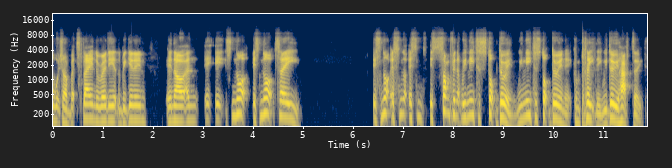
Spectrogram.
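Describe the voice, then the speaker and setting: Bright, emphatic man ranting. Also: fairly high pitch, normal speed, no echo. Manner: emphatic, repetitive, exasperated. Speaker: host of a football fan show. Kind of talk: live opinionated fan rant to viewers.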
